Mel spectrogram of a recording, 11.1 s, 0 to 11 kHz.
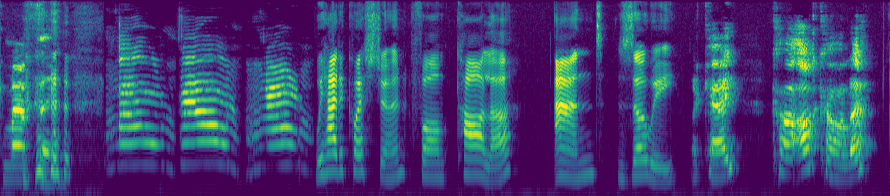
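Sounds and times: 
speech: 0:00.0 - 0:01.2, 0:03.9 - 0:11.0
cat meowing: 0:01.3 - 0:04.0.

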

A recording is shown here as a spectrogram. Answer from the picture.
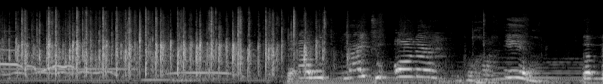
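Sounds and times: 
crowd applauding: 0:00.0 - 0:03.6
speech: 0:02.9 - 0:06.0.

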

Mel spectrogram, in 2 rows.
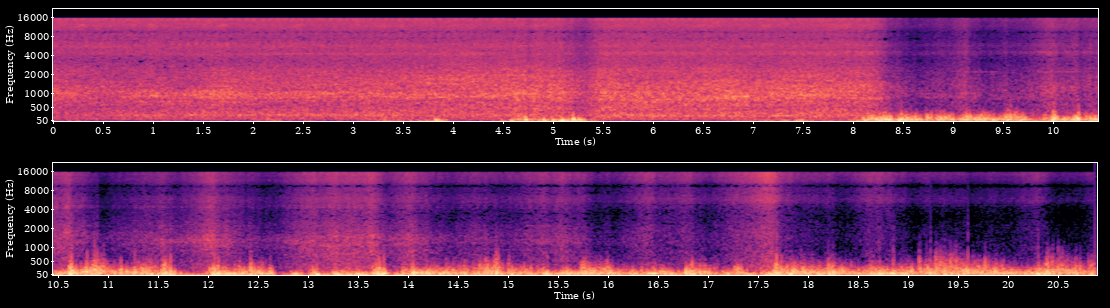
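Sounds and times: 
cicadas droning: 0:00.0 - 0:20.8
wind noise: 0:00.0 - 0:20.8.

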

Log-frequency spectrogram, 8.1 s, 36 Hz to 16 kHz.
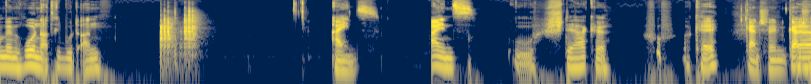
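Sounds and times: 
speech: 0:00.0 - 0:01.2, 0:03.3 - 0:08.1
small six-sided die clattering on a hard tabletop: 0:01.6 - 0:02.1.

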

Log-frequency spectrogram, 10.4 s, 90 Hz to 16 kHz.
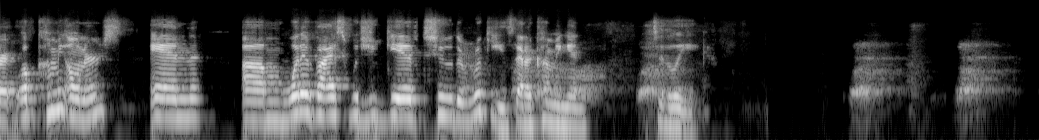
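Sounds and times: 
speech: 0:00.0 - 0:07.1
pet dog barking: 0:04.6 - 0:06.8, 0:08.5 - 0:10.3.

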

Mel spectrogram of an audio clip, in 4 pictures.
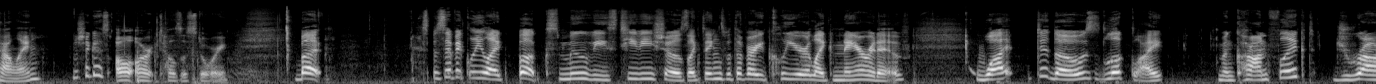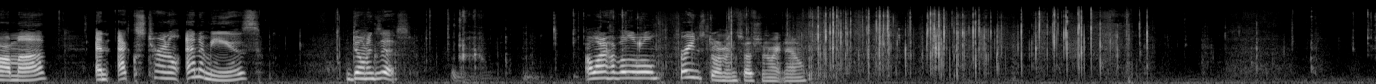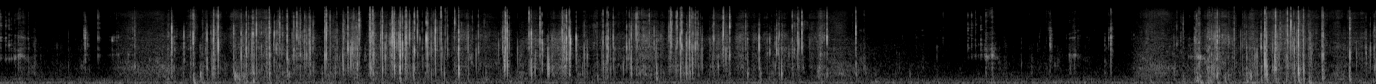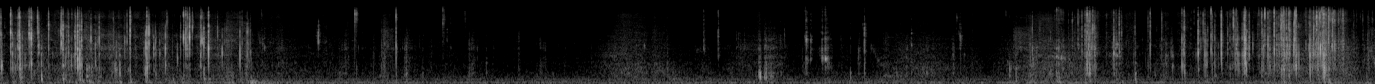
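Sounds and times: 
speech: 0:00.0 - 0:03.4, 0:04.1 - 0:16.4, 0:17.2 - 0:18.6, 0:19.6 - 0:22.0
M&M candies crunched while chewing: 0:18.0 - 0:46.8, 0:50.8 - 0:55.0.

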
